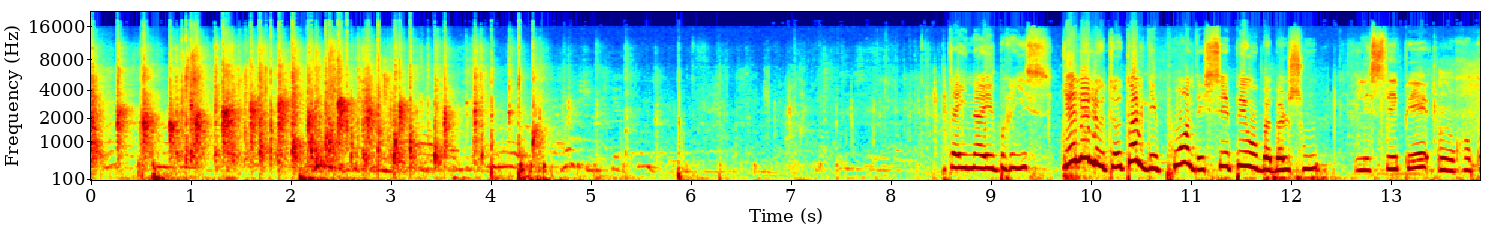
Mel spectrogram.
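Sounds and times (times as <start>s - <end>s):
audience applause in a room: 0.0s - 4.5s
speech: 8.6s - 13.8s.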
